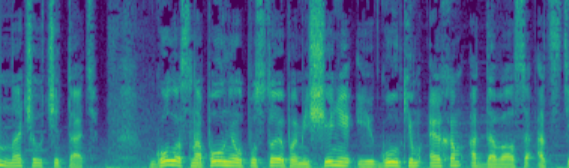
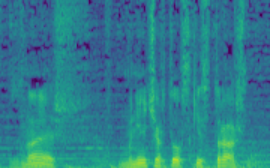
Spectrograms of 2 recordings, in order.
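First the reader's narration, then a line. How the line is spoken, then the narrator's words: Muttered. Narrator (Russian): пробормотал Хантон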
